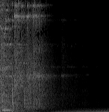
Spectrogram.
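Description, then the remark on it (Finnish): A plastic bag full of glass bottles is slammed onto a grocery store floor at night by a man stopped by a store clerk, one loud, bright shattering crash with clinking debris as glass shards spread, quickly dying away to a low steady hum. No one speaks. “Myyjä on pysäyttänyt kaupasta poistuvan tyypin, joka hermostuu ja iskee maahan muovipussin, joka on täynnä pulloja. Lasinsirut leviää lattialle”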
